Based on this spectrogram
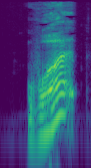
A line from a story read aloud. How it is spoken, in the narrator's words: Carlos asked, his voice cracking on a high note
